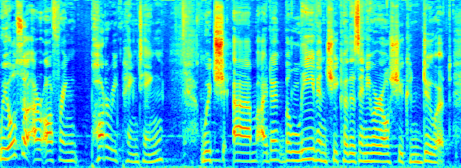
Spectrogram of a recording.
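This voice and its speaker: Someone with an Australian accent talks at a very fast pace. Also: woman, medium pitch for a woman. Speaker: artist and studio owner. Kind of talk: interview. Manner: animated.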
